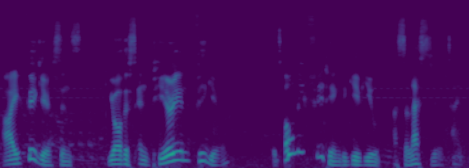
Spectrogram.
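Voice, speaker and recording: Composed agency boss for a superhero audio drama, male actor: low, expressive, formal and assured. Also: normal speed, breathy edge, heavily acted. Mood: composed, helpful. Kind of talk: scripted audio drama acting.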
